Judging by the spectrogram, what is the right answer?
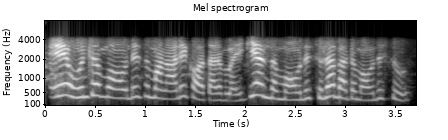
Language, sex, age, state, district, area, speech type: Nepali, female, 18-30, West Bengal, Darjeeling, rural, conversation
